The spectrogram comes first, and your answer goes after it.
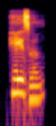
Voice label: "hazel", Indian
